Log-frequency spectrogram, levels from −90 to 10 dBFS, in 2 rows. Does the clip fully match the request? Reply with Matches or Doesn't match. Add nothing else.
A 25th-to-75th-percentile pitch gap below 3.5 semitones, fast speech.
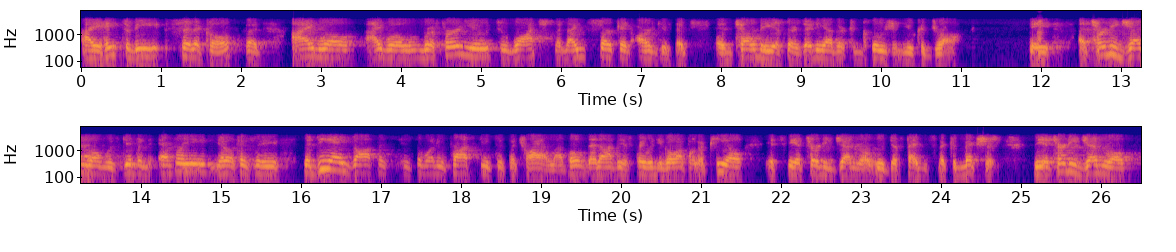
Doesn't match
